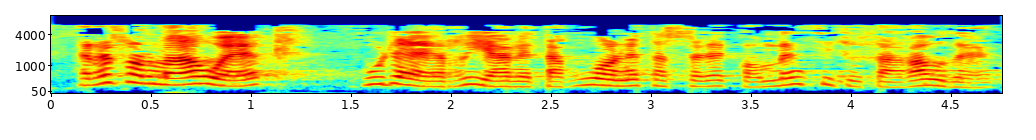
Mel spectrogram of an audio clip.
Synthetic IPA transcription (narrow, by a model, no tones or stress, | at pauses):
e̞re̞fo̞ɾmaːwe̞k | ɡuɾe̞ːriane̞t̪aɣuo̞ne̞t̪ase̞ɾe̞ko̞mbe̞nt͡sit̪ut̪aɣ̞awð̞e̞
